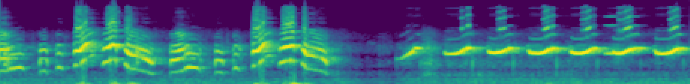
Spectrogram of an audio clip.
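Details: Cucak timor song used to lure wild birds and to teach captive birds to copy its song. Two bursts of tumbling, downward-slurred whistles are followed, after a pause, by a fast, steady run of short rising-falling whistled notes.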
